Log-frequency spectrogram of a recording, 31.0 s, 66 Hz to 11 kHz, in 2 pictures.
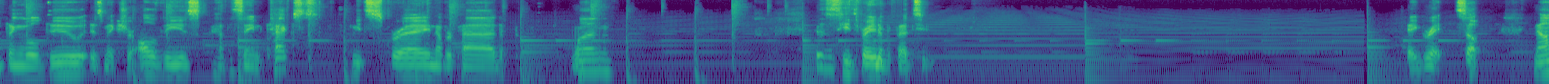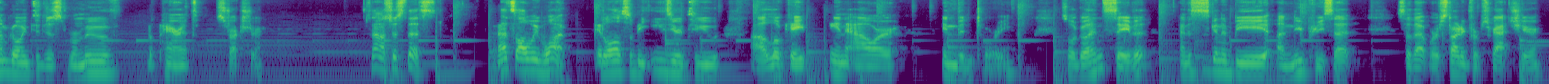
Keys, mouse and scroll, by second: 0.8 click, 1.6 click, 2.1 click, 2.6-5.1 typing, 5.6 ctrl+a, 5.9 ctrl+c, 7.0 click, 7.9 click, 8.7 2, 10.8-11.6 typing, 12.2 click, 12.7 f, 13.4-14.2 alt+drag, 15.0 click, 15.9-17.2 drag, 17.7 click, 18.8 click, 19.8 ctrl+z, 20.4 alt+click, 26.2 click, 27.2 click, 28.4 click.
